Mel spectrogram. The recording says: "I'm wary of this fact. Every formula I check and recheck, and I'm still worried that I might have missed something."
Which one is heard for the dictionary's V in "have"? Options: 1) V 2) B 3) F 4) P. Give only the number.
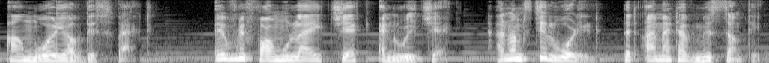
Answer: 1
